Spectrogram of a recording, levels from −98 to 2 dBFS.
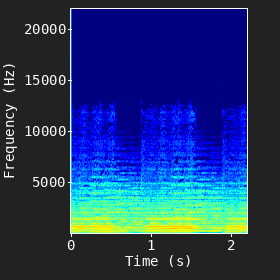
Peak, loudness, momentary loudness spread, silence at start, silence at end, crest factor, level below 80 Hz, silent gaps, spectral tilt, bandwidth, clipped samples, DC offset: -16 dBFS; -30 LUFS; 6 LU; 0 s; 0 s; 14 dB; -66 dBFS; none; -5.5 dB/octave; 12.5 kHz; under 0.1%; under 0.1%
